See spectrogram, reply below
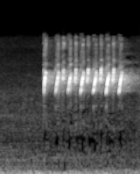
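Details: Brief goldfinch song fragment, part of its courtship and communication: about nine evenly spaced high chirping notes repeated quickly in just over one second.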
